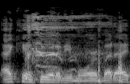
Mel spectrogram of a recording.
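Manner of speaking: ordinary delivery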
